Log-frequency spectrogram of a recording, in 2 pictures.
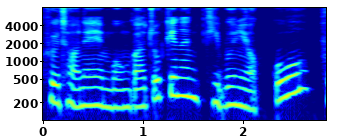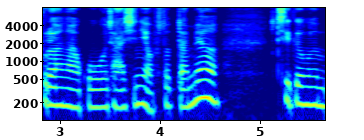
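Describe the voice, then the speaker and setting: Against a quiet background, a woman speaks at a fairly slow pace in a medium pitch, her tone dark and mellow and her intonation lively. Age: 40s. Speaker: YouTuber. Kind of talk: personal story narration.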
